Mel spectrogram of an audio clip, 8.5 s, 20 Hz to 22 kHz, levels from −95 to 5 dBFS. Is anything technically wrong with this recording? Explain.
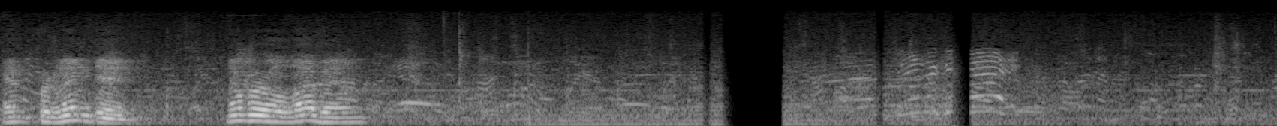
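Yes. The audio has four kinds of transport and timing fault, all in its second half.

A short stall from a late packet occurs twice, at 4.67 to 4.74 s and at 5.83 to 5.90 s. Each time a packet arrived late and the jitter buffer ran dry. The receiver held the last sound to fill the wait, 48 ms the first time and 46 ms the second. Nothing is lost. A sound just hangs on briefly, with a faint buzz or dip.

A call audio freeze follows at 4.80 to 5.23 s, and a shorter one at 6.34 to 6.48 s. The sound stops and is held, then resumes where it left off. The first freeze adds 408 ms, and about 330 ms of that is silence. The second adds 124 ms, with about 20 ms of silence. The likely cause is packets held up in the network, which emptied the jitter buffer. The held sound fades out before playback picks up again.

A time-stretched section runs from 7.20 s to the end. 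It plays about 1.53 times faster, but the pitch does not change. This is likely software squeezing the audio to fit a shorter length, cutting out small pieces to keep the pitch steady. The pace jumps abruptly, and the sound turns rushed.

A jitter buffer slow-down sits inside that section, at 7.51 to 7.82 s. The receiver rebuilt its reserve by repeating single pitch periods many times in a row. This adds 54 ms and drops the pace to 85 percent, still at the same pitch. Sounds are drawn out here, and there may be a slight warble.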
